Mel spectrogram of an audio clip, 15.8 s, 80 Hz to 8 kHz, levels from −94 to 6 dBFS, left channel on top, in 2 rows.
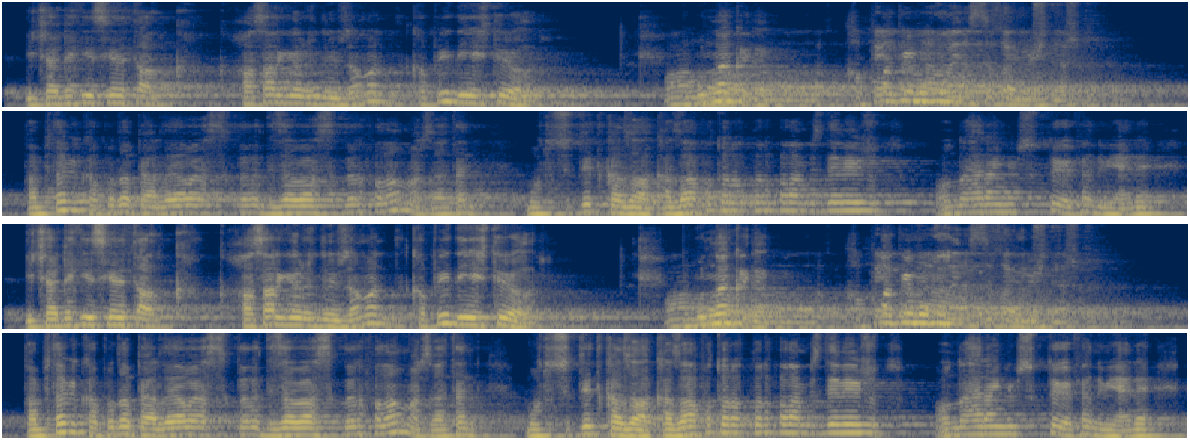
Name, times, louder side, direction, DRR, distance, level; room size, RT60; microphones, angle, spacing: voice 1, 0.1-1.3 1.5-3.6 4.5-5.1 5.8-6.4 6.7-7.0 8.0-13.8 14.1-15.6, right 4 dB, 65° right, 10 dB, 0.4 m, -23 dB
voice 2, 4.4-7.2, equal, 5° left, -4 dB, 2.2 m, -28 dB
25.0 x 18.5 x 2.8 m, 2.6 s
head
